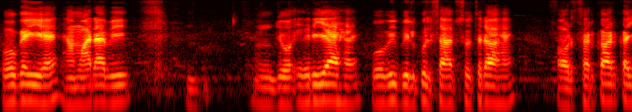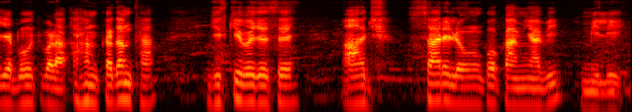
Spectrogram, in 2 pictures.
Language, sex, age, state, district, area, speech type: Urdu, male, 60+, Bihar, Khagaria, rural, spontaneous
